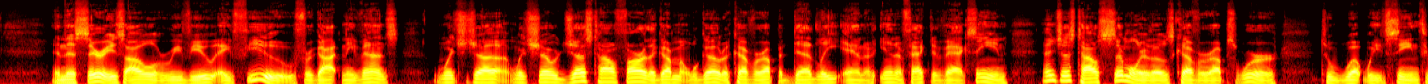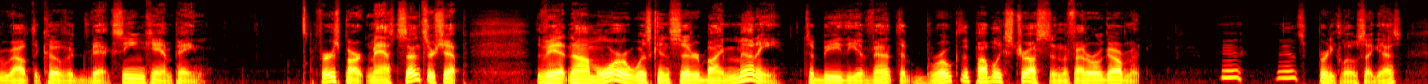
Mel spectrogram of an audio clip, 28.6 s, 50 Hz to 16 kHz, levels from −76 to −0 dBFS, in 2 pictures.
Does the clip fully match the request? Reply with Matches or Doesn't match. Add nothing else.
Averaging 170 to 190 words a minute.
Doesn't match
